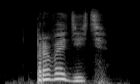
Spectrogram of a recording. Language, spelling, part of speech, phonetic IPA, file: Russian, проводить, verb, [prəvɐˈdʲitʲ], Ru-проводить.ogg
- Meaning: 1. to spend (time), to pass 2. to conduct 3. to conduct, to lead, to guide 4. to carry out, to carry through, to realize, to put into practice, to conduct 5. to put through, to get through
